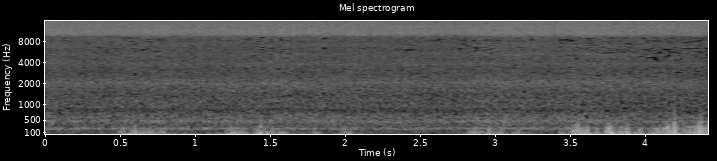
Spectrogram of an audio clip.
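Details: Swarming honey bees give a low, throbbing hum that pulses unevenly and swells louder near the end as bees pass close, over a soft background hiss.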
